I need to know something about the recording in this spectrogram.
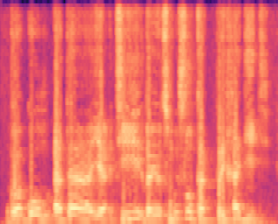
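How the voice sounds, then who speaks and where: A man's voice: sits high, steady tone, slow, mellow. A man teaching in an explanatory video lesson, didactic and careful to enunciate each example. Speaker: language teacher.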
